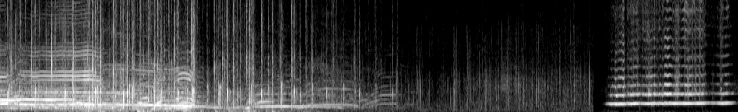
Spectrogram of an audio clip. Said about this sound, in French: Sous les applaudissements du personnel et des élèves.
